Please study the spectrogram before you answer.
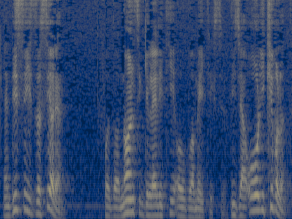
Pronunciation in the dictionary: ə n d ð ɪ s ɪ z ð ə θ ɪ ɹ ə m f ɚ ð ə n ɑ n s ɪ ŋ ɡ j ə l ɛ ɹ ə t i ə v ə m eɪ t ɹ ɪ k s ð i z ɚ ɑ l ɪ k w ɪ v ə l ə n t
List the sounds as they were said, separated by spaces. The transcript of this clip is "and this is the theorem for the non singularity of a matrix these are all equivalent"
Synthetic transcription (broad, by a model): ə n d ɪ s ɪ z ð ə s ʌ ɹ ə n f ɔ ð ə n ɑ n s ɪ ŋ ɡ j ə l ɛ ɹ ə t i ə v ə m eɪ t ɹ ɪ k s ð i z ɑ ɑ l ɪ k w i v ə l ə n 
